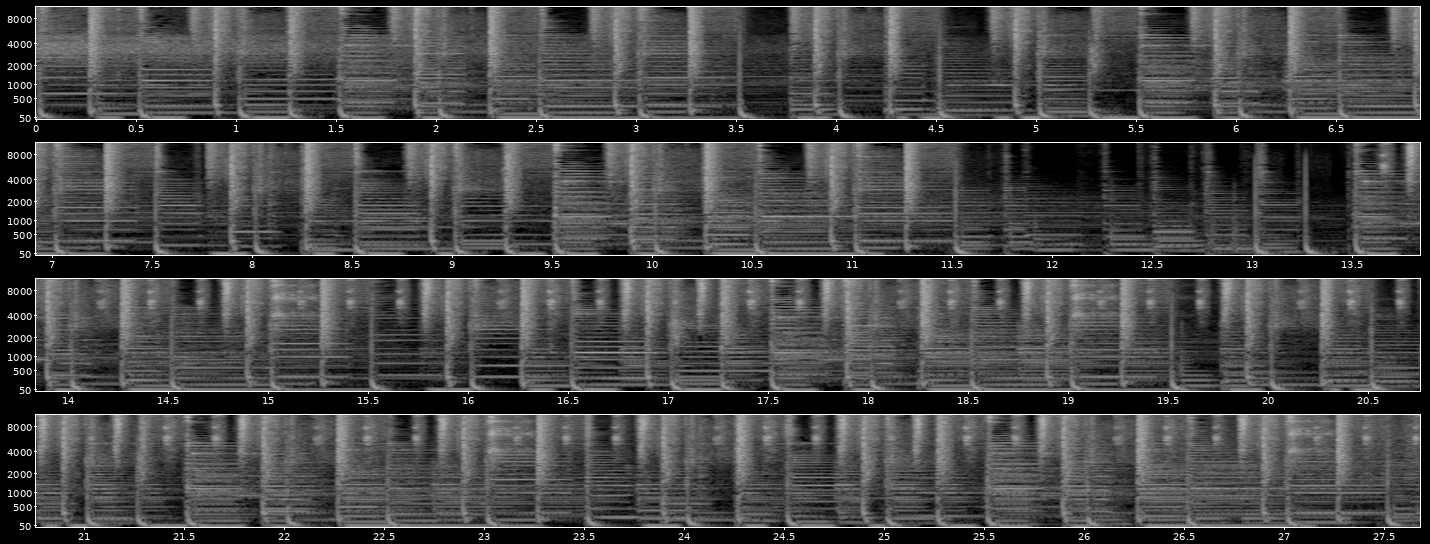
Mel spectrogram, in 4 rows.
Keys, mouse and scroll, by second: 0.9-2.4 scroll down 1, 2.4-3.7 drag, 6.7 space, 6.8 right click, 7.0 click, 7.7 space, 8.1 ctrl+click, 10.4-11.3 click, 12.3-12.9 click, 14.1-15.3 drag, 22.3 ctrl+alt+z, 23.4-25.0 drag.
